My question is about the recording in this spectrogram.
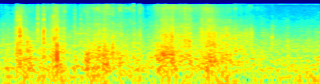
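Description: Scattered light clicks and small rustles from a laptop's trackpad and keys being worked, over a steady hiss of room noise.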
